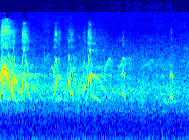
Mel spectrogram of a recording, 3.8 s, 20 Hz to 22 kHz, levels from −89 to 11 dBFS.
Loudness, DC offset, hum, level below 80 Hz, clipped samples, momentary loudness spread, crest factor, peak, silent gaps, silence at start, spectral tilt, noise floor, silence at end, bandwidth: -21 LUFS; under 0.1%; none; -68 dBFS; under 0.1%; 22 LU; 20 dB; -6 dBFS; none; 0 s; 5 dB/octave; -42 dBFS; 0 s; over 20 kHz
